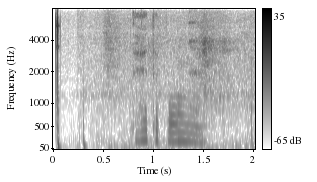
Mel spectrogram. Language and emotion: Russian, neutral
